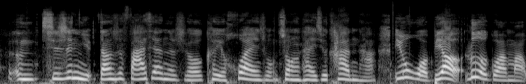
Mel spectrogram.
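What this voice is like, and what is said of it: Northeastern Chinese accent. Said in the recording (Chinese): “你是东北的，就那口音藏不住”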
